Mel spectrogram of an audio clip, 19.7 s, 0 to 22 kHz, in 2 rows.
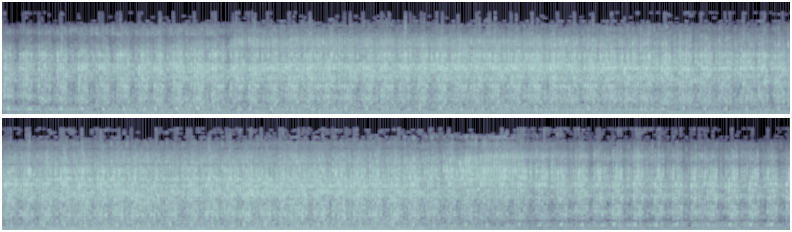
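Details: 2000 VW New Beetle TDI, manual transmission, starts and drives great: diesel idle with a clattery, uneven beat pulsing a couple of times a second; EGR valve looks very dirty, cause unknown.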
